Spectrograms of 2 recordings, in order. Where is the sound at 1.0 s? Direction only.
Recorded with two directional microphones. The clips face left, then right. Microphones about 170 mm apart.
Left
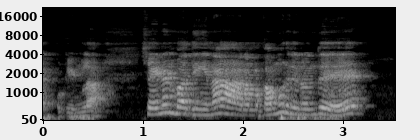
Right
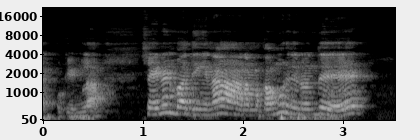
5° left (ahead or behind).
